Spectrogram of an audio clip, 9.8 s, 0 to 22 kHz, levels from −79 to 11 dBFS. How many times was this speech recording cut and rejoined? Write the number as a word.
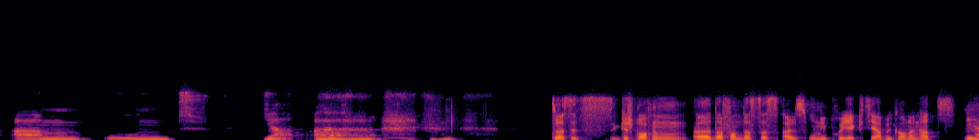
one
